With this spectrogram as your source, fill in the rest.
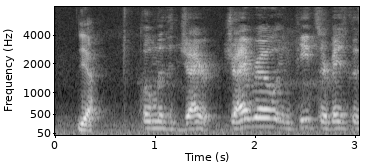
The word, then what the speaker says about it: gyro: a a a g I think it's pronounced Giro it's a gyro to me it's a gyro fair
